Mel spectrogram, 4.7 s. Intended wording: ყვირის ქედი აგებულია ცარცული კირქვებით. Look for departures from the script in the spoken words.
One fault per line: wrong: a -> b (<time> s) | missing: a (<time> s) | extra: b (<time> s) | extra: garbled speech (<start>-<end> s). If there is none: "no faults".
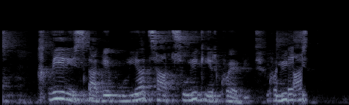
missing: ქედი (1.1 s)
extra: garbled speech (3.6-4.1 s)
